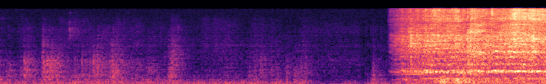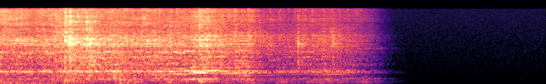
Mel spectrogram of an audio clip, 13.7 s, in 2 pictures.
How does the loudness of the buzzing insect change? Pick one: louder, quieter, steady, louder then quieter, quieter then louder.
quieter.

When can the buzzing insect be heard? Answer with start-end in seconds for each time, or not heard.
4.9-11.5.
